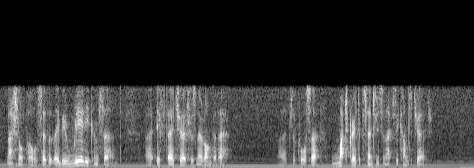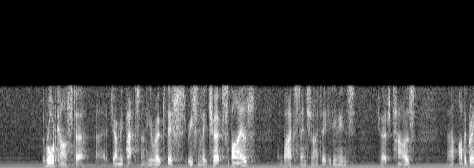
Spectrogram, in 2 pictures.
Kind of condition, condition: setting, large echoing room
